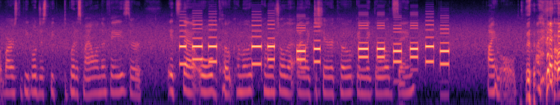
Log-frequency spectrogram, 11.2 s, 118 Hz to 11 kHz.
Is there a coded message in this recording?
Yes: DTMF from 3.6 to 9.0 s, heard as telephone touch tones, dialled by hand, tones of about 160 ms, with speech in English. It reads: 396 39 75 004061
